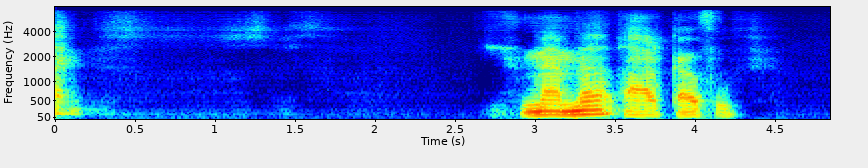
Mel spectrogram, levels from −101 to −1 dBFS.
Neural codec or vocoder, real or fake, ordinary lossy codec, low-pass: codec, 16 kHz, about 1 kbps, DyCAST, with the encoder's durations; fake; AAC, 32 kbps; 7.2 kHz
